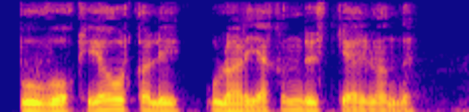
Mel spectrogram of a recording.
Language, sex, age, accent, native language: Uzbek, male, 18-24, Buxoro, Uzbek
